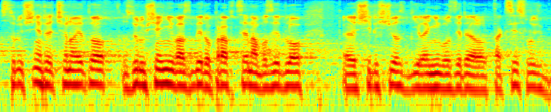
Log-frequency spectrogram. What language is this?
Czech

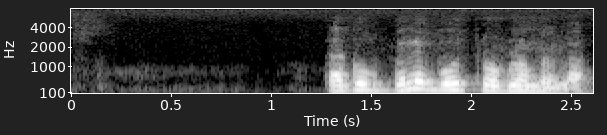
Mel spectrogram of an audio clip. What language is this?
Odia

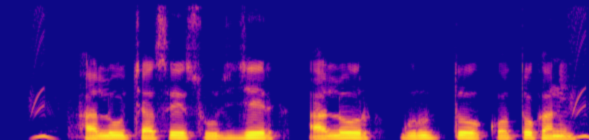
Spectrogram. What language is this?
Bangla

